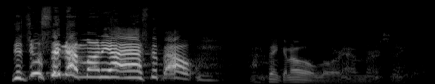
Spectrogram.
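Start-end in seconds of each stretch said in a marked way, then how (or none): 0.1-1.9 put-on shrill, high drunken hollering at full volume. Speaker retells a drunk man's phone call, imitating a loud drunk. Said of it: "They are so loud on the phone".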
